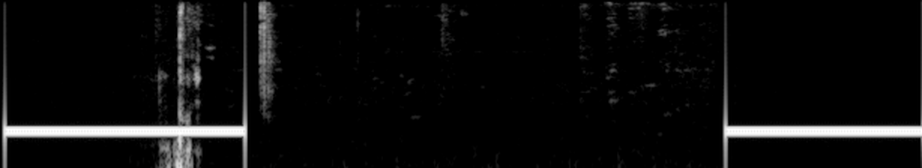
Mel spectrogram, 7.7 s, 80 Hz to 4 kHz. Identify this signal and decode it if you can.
Ringback tone (North America), 440 + 480 Hz.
